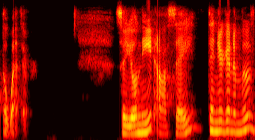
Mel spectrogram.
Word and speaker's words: hace: Remember, we don't pronounce the H in Spanish, so it's not going to be hace, it's going to be hace, hace.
